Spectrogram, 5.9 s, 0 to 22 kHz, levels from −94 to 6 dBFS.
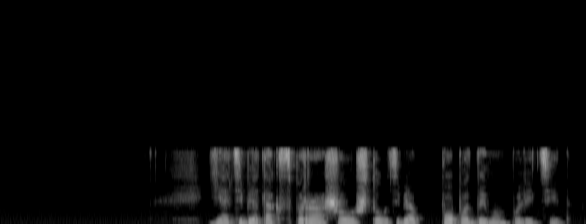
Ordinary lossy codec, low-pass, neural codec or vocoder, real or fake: none; 7.2 kHz; none; real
